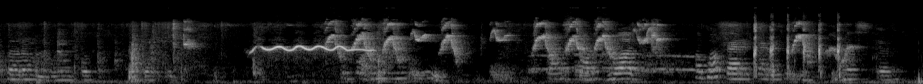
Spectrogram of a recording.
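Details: Javan pied starling in full song packed with varied phrases: a wavering trilled whistle, then jumbled squeaky, chattering and whistled notes in rapid succession, with some harsh broadband bursts.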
